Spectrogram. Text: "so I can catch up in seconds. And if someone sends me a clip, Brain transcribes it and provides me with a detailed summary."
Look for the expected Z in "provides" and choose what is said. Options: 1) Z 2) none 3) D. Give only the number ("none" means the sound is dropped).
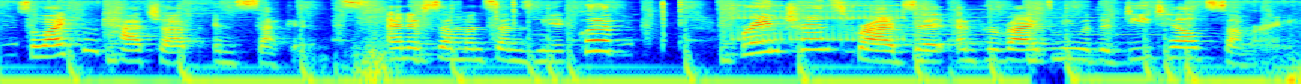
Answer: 1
